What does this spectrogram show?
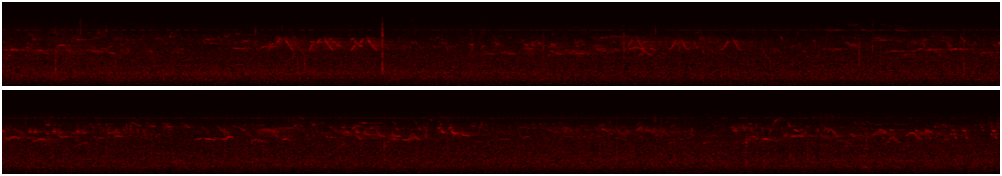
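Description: Faint, continuous twittering of birds: irregular clusters of short high chirps over a low outdoor hiss.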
